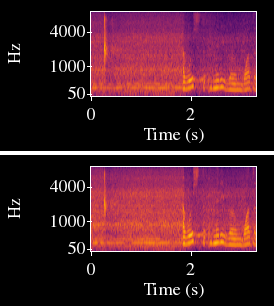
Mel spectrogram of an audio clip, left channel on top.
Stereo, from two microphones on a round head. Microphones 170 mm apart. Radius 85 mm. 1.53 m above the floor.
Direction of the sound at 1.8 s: 35° right (ahead or behind).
